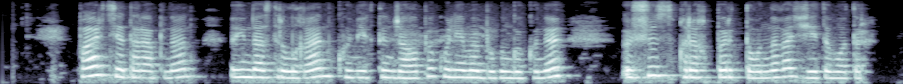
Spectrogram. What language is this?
Kazakh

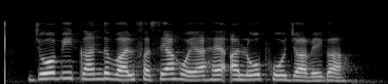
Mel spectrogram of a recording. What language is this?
Punjabi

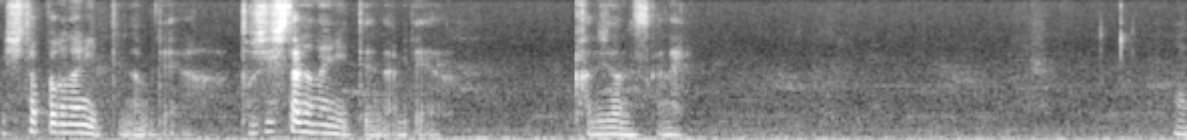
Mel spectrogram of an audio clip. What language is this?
Japanese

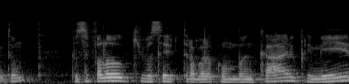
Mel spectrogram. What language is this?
Portuguese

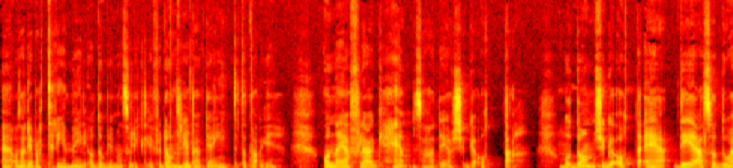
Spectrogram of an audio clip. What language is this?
Swedish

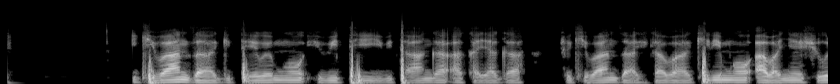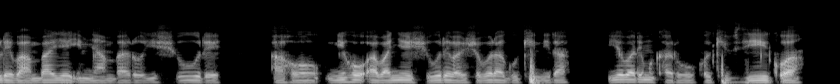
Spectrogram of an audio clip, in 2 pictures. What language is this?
Rundi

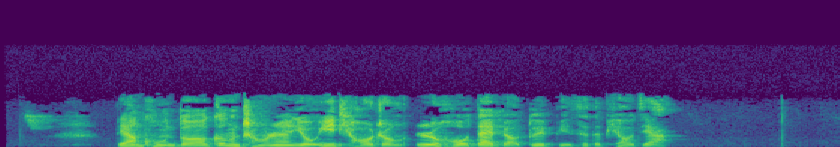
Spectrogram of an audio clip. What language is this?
Chinese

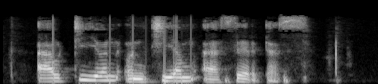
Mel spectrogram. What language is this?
Esperanto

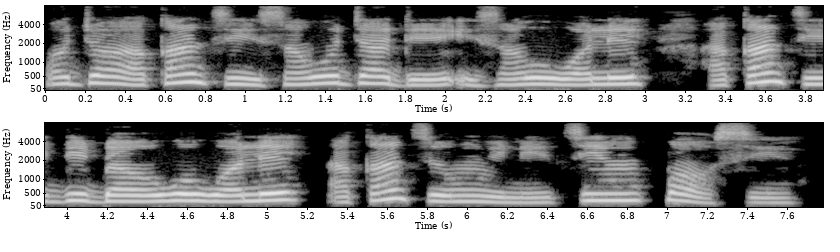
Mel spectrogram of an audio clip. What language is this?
Yoruba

